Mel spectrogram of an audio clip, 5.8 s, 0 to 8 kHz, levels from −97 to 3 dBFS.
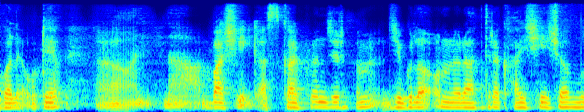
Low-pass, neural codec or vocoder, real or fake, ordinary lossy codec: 7.2 kHz; codec, 16 kHz, 0.5 kbps, X-Codec, WavLM features, trained on Multilingual LibriSpeech; fake; none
